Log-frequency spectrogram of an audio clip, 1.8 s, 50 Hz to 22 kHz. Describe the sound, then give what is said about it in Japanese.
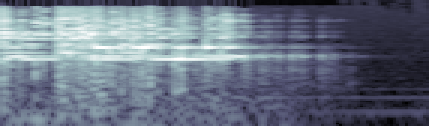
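A plate breaking at home at eight in the morning: a bright, loud crash of shattering ceramic that clatters for about a second, thins into a few scattered tinkling fragments, and then falls silent. “出勤前の午前8時、妻がお皿を割った。”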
